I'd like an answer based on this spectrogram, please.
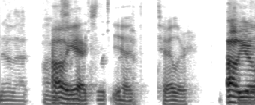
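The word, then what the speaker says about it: Talor: yeah i didn't know that oh yeah yeah taylor oh you're like a you're like a gooch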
